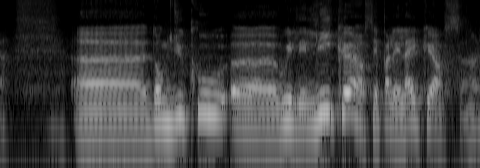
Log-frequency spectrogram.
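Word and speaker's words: Lickers: Les leakers, alors moi je pense qu'on dit leakers, on dit pas likers, hein, parce que je pense qu'il s'appelle leakers, puisque ça s'écrit L-I-C-K-E-R-S, du fait qu'ils ont une grande langue, comme s'ils léchaient les gens.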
